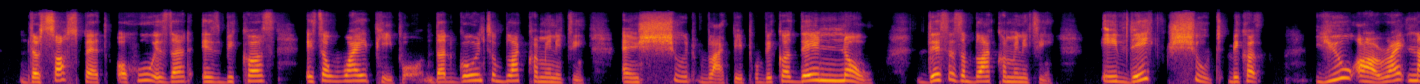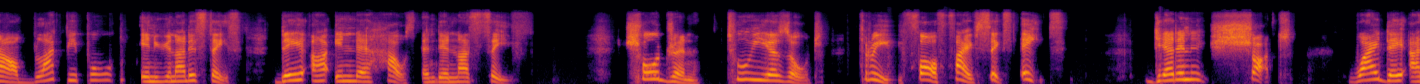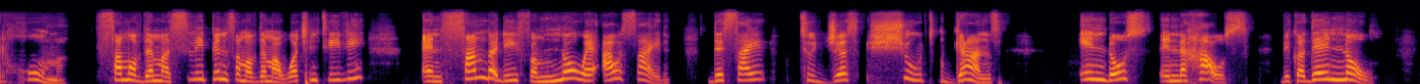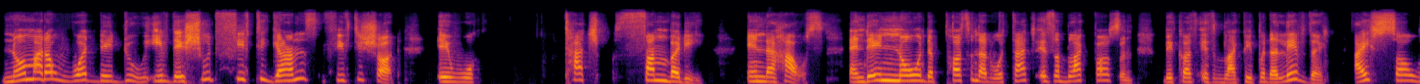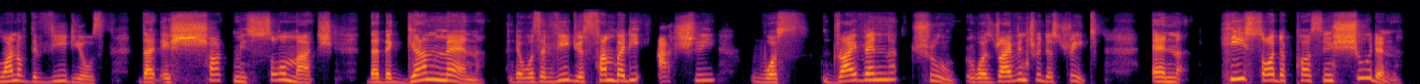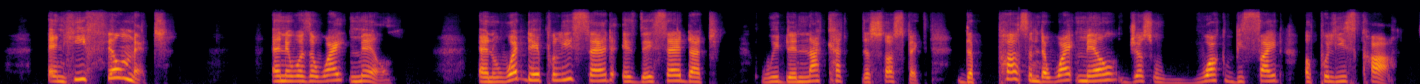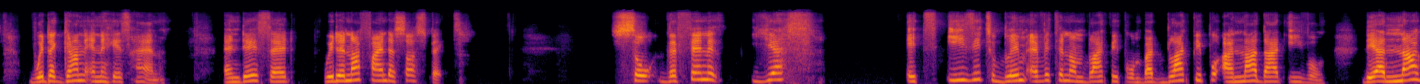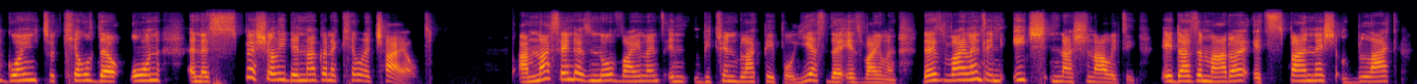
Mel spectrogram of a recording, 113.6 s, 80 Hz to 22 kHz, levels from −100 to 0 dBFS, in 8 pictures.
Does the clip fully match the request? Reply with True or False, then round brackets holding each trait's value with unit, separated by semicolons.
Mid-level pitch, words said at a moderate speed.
False (240 Hz; 150 wpm)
